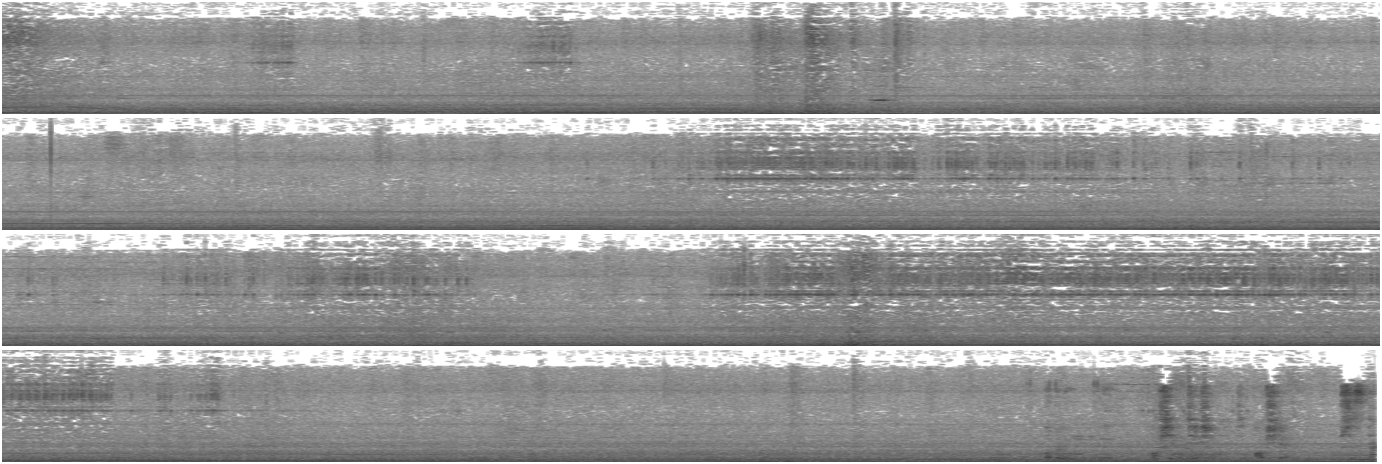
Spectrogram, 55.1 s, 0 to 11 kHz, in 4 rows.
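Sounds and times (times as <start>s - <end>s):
bus engine drone: 0.0s - 55.0s
road noise: 0.0s - 55.0s.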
